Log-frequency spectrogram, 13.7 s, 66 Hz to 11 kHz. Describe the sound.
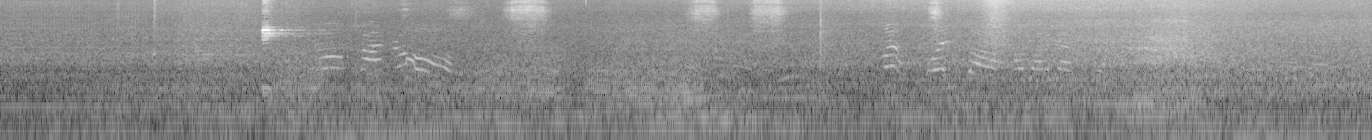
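Steady, fairly loud city street traffic at a red traffic light, with a continuous low engine rumble as vehicles idle and then pull away, measured at about 69 to 72 decibels, with some indistinct voices mixed into the city noise.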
